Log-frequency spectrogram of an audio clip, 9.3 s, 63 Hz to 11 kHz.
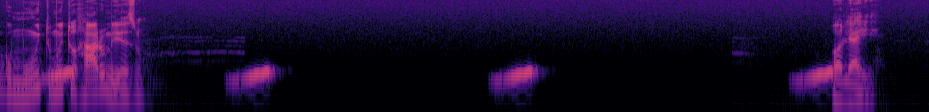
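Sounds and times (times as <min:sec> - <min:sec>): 
speech: 0:00.0 - 0:01.6, 0:08.3 - 0:08.8
faint hum of old VHS tape recording: 0:00.0 - 0:09.2
purple-winged ground dove giving soft low upward-sliding coos: 0:02.2 - 0:02.9, 0:04.9 - 0:05.6, 0:07.9 - 0:08.4.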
